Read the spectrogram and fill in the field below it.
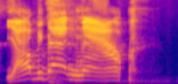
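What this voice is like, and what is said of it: Bad attempt at southern accent. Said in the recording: “I can't even do a southern accent. ... That was really bad. ... Yeah, that was really bad.”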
